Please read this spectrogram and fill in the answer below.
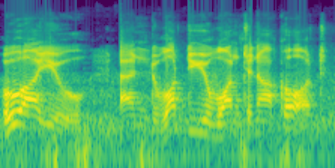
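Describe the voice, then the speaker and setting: A man's voice: fairly low pitch, very animated, unhurried, bright, forceful tone, slight background noise, full character voice. A man voicing a curious, regal king in a storybook tale, speaking in a questioning manner. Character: curious, amused male Indian king. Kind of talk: storybook character dialogue.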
